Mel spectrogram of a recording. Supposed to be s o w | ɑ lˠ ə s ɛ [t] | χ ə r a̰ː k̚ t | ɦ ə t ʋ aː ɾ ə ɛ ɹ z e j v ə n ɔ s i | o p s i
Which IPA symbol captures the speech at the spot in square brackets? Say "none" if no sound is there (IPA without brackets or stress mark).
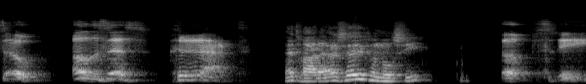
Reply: s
